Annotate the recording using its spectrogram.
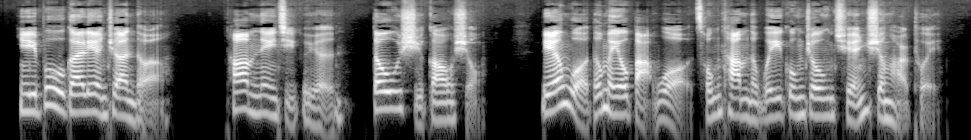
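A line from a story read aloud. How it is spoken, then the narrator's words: Cold. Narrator (Chinese): 陈米林冷冷的说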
